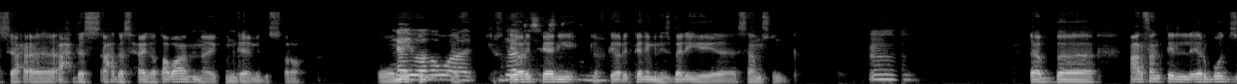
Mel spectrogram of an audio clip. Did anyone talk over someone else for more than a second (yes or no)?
yes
